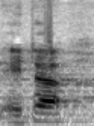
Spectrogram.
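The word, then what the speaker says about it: へ: আচ্ছা, পঞ্চম লেসনে আমরা বর্ণ হিসাবে এটা প্রথম যেই পার্টিকেলটা নিচ্ছি, এটা বর্ণ হিসাবে হলো হে বর্ণ, কিন্তু এটা যখন পার্টিকেল হিসাবে আসবে তখন এটার উচ্চারণ হয়ে যাবে এ।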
